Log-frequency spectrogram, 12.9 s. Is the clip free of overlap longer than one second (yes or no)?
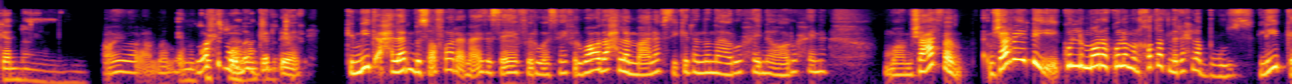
no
